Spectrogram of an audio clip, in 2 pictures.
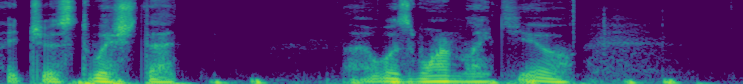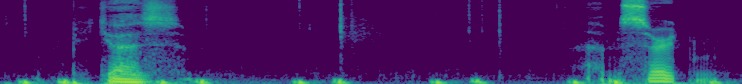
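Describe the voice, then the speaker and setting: Man acting as possessive male vampire, low soft voice, dark and mellow tone, hesitant, tender, intimate ASMR roleplay. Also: steady tone, a little hiss or hum. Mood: tender, wistful. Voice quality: breathy, soft, husky. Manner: slow, hesitant, halting, tender. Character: lovesick, possessive centuries-old male vampire, gentle yet desperate. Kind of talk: intimate ASMR roleplay, often dropping into whisper.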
